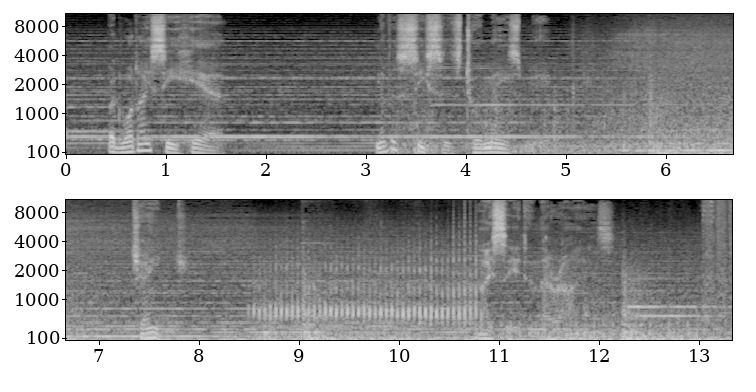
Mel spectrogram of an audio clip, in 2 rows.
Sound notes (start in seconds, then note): 0.0 voiceover; 8.2 helicopter flying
